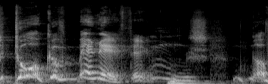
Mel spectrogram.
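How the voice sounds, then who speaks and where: A man's put-on character voice at a very slow pace. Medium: read story. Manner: genial, coaxing.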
